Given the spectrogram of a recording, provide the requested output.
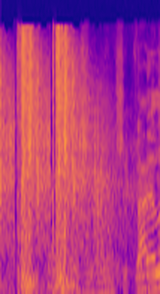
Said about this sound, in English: Some gunshots.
